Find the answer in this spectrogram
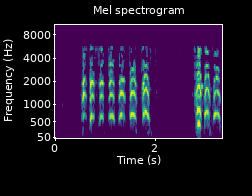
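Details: Dusky-legged guan calling in a steady rhythm: seven resonant, nasal honks spaced about a fifth of a second apart. After a short gap, a new run starts with a rougher first note. Clean original sound.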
